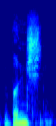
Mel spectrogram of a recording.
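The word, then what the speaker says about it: Bündchen: I never know how to say her name, though. Bunchen? – Bunchen. Yeah. It sounds very German.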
